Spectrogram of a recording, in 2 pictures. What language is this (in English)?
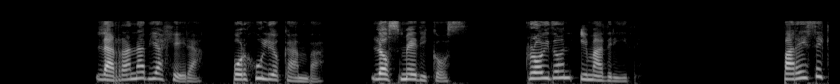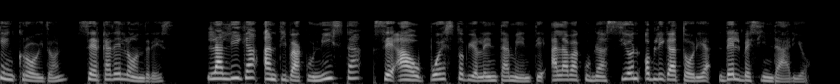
Spanish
